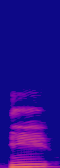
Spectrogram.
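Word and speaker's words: 一: It pronounces yi.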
